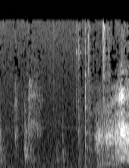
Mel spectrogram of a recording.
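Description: A wooden cabin door at the edge of town is pulled open to let a dog named Spike in, a few soft knocks and clicks followed by a swelling, grainy creak of the hinges at the end; no one speaks.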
